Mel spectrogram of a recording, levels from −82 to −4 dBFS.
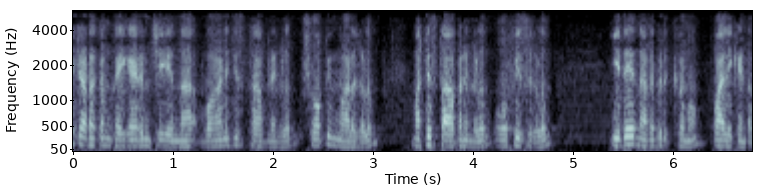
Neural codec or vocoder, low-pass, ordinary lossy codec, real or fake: none; 5.4 kHz; Opus, 32 kbps; real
